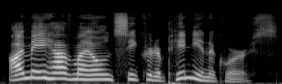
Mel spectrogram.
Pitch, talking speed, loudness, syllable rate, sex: 225 Hz, 190 wpm, -18 LUFS, 4.9 syllables/s, female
